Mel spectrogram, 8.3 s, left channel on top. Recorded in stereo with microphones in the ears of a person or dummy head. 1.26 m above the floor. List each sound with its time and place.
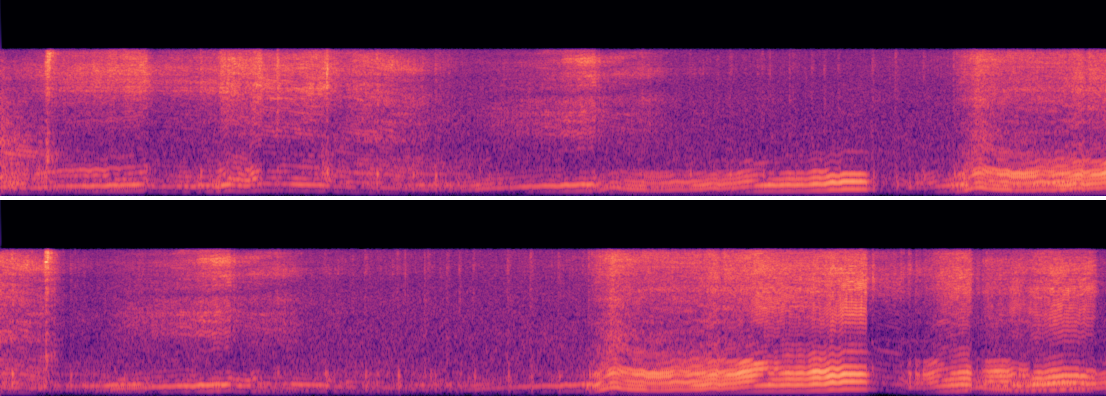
0.3 s keys jangling: 35° right (ahead or behind), 1.7 m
